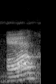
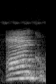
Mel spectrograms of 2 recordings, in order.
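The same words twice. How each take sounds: First: The first vowel is said through the mouth only. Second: The first vowel is said with air through the nose. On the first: The speaker calls it wrong. "आंख नहीं पढ़ते" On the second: The speaker calls it right. "आंख पढ़ते हैं। मतलब जो अ का उच्चारण हम नाक के द्वारा कर रहे हैं"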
